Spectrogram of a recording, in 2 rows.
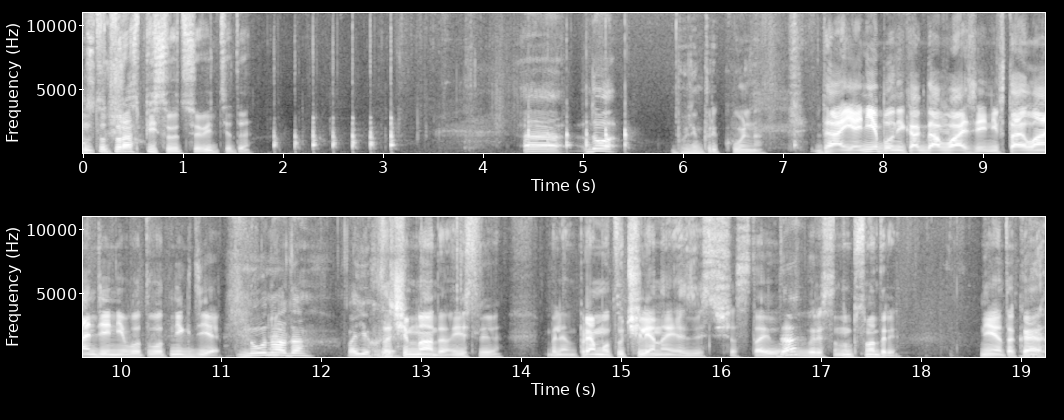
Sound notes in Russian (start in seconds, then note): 1.8 стучит; 4.8 стучит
